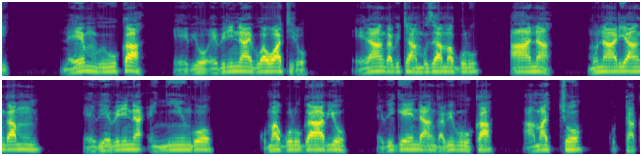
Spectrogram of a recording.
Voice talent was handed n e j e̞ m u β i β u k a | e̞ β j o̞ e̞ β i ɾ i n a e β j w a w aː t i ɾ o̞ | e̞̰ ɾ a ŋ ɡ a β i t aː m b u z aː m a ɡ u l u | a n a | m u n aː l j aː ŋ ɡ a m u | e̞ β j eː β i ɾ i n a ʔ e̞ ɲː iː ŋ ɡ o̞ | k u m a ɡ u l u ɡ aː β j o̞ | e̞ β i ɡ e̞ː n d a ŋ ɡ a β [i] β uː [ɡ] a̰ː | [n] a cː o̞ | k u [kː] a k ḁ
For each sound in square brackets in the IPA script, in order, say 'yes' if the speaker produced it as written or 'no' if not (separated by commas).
yes, no, no, no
